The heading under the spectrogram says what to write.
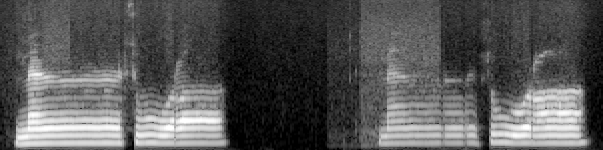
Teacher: Right, I know that we're going to do ikhfa, so I'm going to hide the n component of my noon, but I'm going to pronounce the ghunna component. So it's going to sound like mansura, mansura.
